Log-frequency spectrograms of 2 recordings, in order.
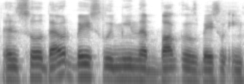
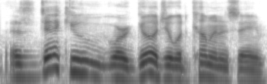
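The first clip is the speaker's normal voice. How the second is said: ordinary delivery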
